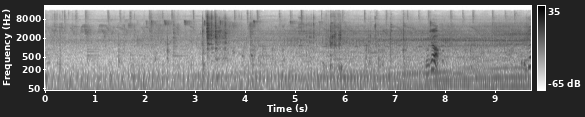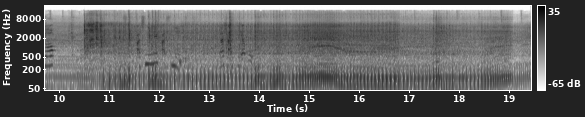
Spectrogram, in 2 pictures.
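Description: A motorcycle engine idles and revs.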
